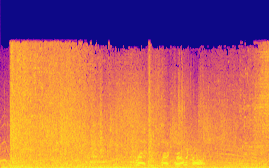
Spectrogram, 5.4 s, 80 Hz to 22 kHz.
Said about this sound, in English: But the suspect either doesn't see the roadblock or he doesn't care. He doesn't even hit his brakes and slams into the parked cruiser at over 100 miles per hour.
